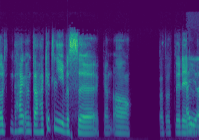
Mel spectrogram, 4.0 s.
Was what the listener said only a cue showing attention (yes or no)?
no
